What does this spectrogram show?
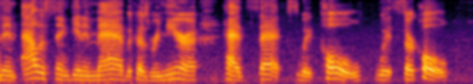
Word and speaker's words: Rhaenyra: Rhaenyra. Thank you. Rhaenyra. Welcome. How you're saying Rhaenyra's dad, and so Rhaenyra felt some kind of way about that, and then Alicent getting mad because Rhaenyra had sex with Sir Cole, and finding out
